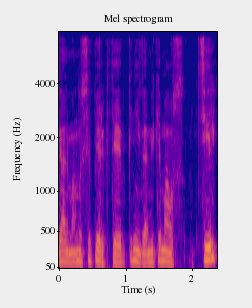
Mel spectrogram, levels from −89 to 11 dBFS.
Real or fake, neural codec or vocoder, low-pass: fake; vocoder, 22.05 kHz, 80 mel bands, Vocos; 7.2 kHz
